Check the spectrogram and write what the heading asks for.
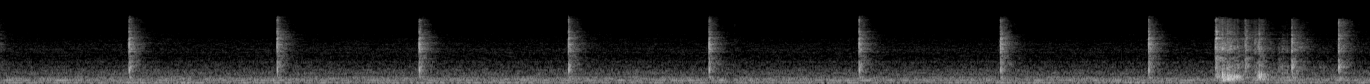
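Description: Pyramid-shaped mechanical metronome ticking at a slow tempo, one sharp click about every second and a half. About twelve seconds in, a quick run of louder knocks and clicks as a cat paws at the metronome.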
